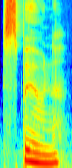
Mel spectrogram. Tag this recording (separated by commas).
Human voice, woman speaking, Speech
